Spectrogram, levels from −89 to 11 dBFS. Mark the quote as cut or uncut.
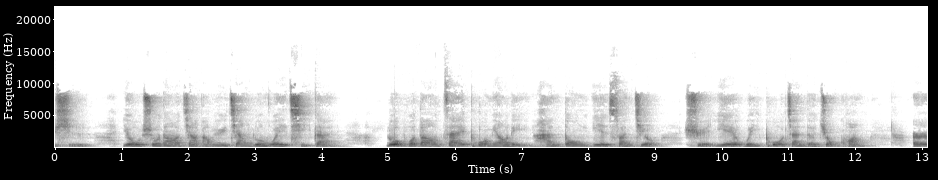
uncut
